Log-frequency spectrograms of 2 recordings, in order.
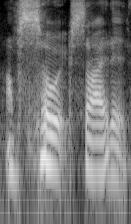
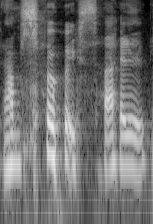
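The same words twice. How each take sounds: First: Said in the usual way. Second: Breaks into a laugh halfway through; laughing mid-word. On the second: Real, not acted. Greeting viewers at New Year, laughing through it. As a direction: let a real laugh slip in before excited.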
